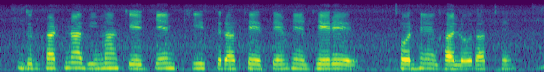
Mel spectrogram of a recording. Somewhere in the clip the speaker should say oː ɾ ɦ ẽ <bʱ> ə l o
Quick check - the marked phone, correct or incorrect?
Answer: incorrect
